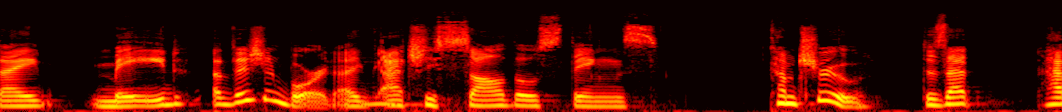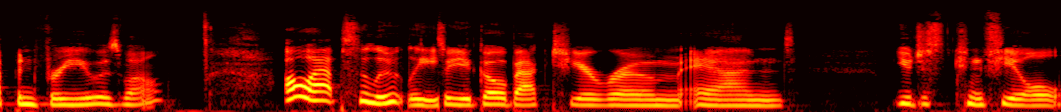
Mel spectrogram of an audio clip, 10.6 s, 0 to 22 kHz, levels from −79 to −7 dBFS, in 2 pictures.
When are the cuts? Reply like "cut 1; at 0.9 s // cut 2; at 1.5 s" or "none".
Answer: cut 1; at 7.5 s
